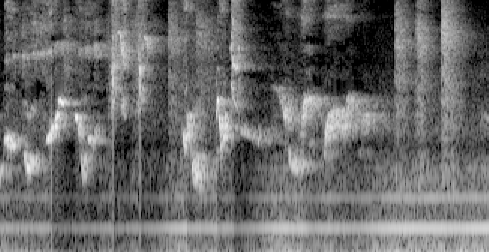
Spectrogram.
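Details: In a singing duel with a rival, a white-rumped shama mixes harsh squawks and clicks with slurred whistles that rise and fall. A low mechanical hum continues throughout.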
